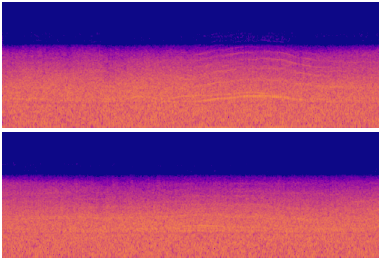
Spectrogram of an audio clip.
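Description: Electric motor and propeller of a low-flying radio-controlled model aircraft: a steady airflow rush with a thin motor whine that rises and falls in pitch with the throttle, highest about three and a half seconds in.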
